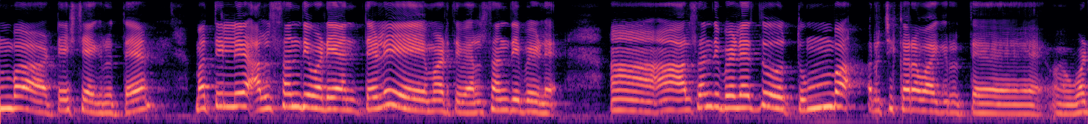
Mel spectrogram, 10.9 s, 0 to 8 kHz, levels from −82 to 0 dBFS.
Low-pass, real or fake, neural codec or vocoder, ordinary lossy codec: none; real; none; none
